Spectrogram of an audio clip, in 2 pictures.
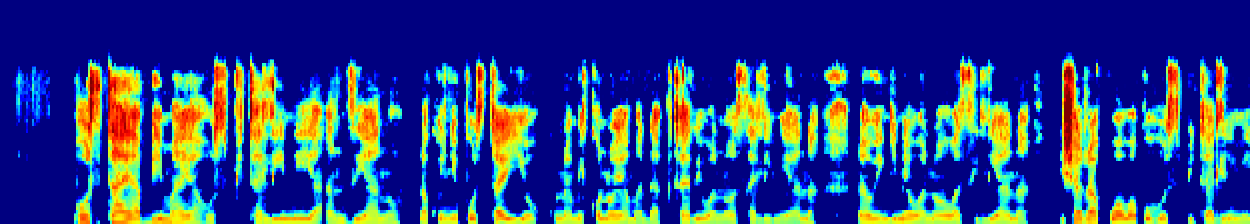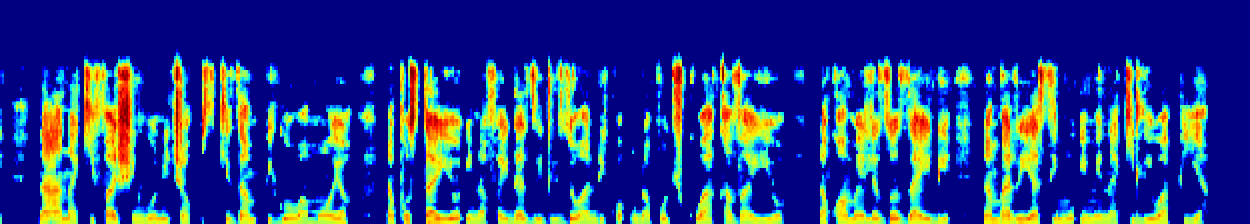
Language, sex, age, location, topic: Swahili, female, 36-49, Kisii, finance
